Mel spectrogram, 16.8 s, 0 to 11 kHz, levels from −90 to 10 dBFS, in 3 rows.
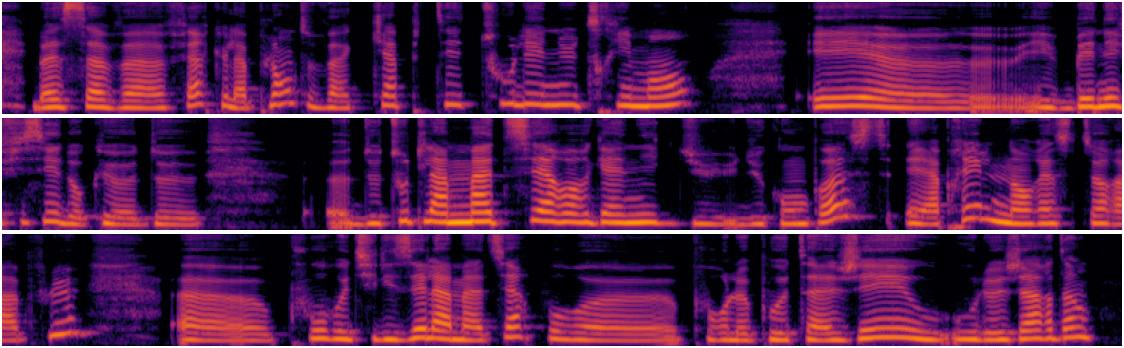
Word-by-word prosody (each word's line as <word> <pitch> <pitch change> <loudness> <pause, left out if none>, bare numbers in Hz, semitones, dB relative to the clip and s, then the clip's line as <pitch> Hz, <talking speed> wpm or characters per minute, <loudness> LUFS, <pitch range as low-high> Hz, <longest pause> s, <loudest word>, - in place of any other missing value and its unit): bah, 215 +1 +2
ça 220 +1 +3
va 200 0 -2
faire 275 +9 -4
que 270 - -5
la 190 -5 -1
plante 300 - -5
va 200 -2 -4
capter 280 +6 -8
tous 320 - -8
les 300 0 -2
nutriments 275 +2 0 0.6
et 250 +1 +3
heu, 195 +2 -3
et 215 -1 -1
bénéficier 235 +4 +3
donc, 200 +2 -4
heu, 185 -3 -3
de, 180 -1 -8 0.7
heu, 245 - -5
de 205 +2 -2
toute 260 +5 -4
la 260 -2 +6
matière 270 +2 +7
organique 240 -2 +3
du 200 -1 -7
du 195 +2 -6
compost 305 - -2
et 210 - 0
après, 265 - -3
il 285 - +4
n'en 205 -4 +5
restera 210 -2 -2
plus, 340 - -4 0.6
heu, 185 -2 -2 0.2
pour 245 -2 0
utiliser 215 +3 +2
la 235 -3 +5
matière 205 +9 0
pour, 225 -7 -3
heu, 180 -1 -4
pour 200 -1 -6
le 190 -1 -1
potager 205 +7 0
ou 215 -4 +2
ou 220 0 +2
le 205 0 0
jardin, 245 +5 +1
220 Hz, 170 wpm, -24 LUFS, 200-260 Hz, 0.7 s, matière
